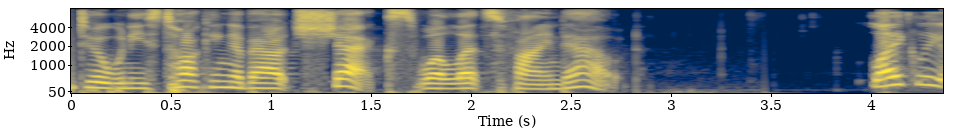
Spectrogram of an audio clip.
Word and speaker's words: kex: For those unfamiliar with Swedish, soft vowels I, E, following hard consonants such as G or K will cause the consonant to take on a soft pronunciation. As such, K-E-X ought to be pronounced as the Swedish lad just explained, kex.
